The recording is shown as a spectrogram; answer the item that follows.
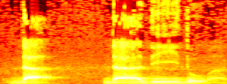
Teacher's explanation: Huruf dal ni lidah kita duduk belakang gigi.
